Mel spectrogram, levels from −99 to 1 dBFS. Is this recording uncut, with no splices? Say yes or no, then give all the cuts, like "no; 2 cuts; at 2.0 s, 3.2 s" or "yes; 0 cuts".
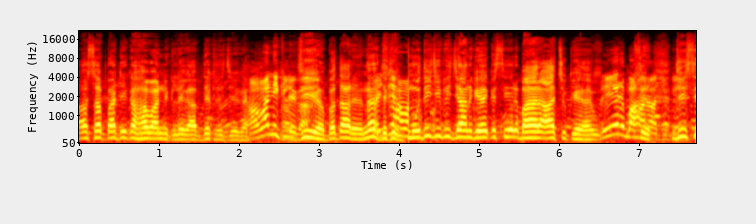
no; 1 cut; at 4.1 s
